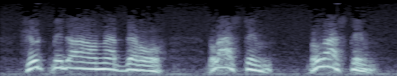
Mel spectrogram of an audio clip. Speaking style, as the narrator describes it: he thundered hysterically

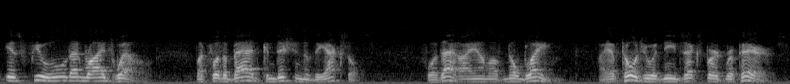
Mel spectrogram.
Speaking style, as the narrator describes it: said sullenly

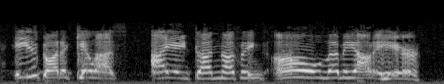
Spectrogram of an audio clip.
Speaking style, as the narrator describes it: In a sudden whirlpool of sobbing, she yelled

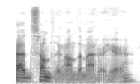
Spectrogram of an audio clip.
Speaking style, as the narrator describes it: muttered

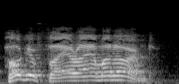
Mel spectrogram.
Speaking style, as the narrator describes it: He called out

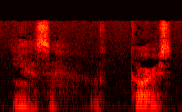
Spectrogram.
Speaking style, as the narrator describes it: said Robertson hesitantly

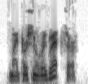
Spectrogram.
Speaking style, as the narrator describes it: said Mandamus dryly

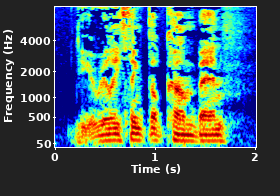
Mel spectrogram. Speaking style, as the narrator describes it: grunting and gasping, and said

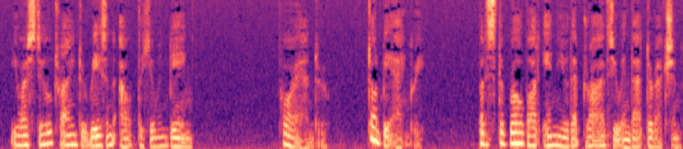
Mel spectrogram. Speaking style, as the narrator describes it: said Lai Sing sadly

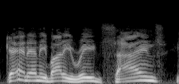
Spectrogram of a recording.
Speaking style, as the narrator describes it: he yelled

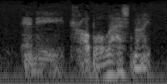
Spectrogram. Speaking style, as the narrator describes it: The commissioner said in a low voice

